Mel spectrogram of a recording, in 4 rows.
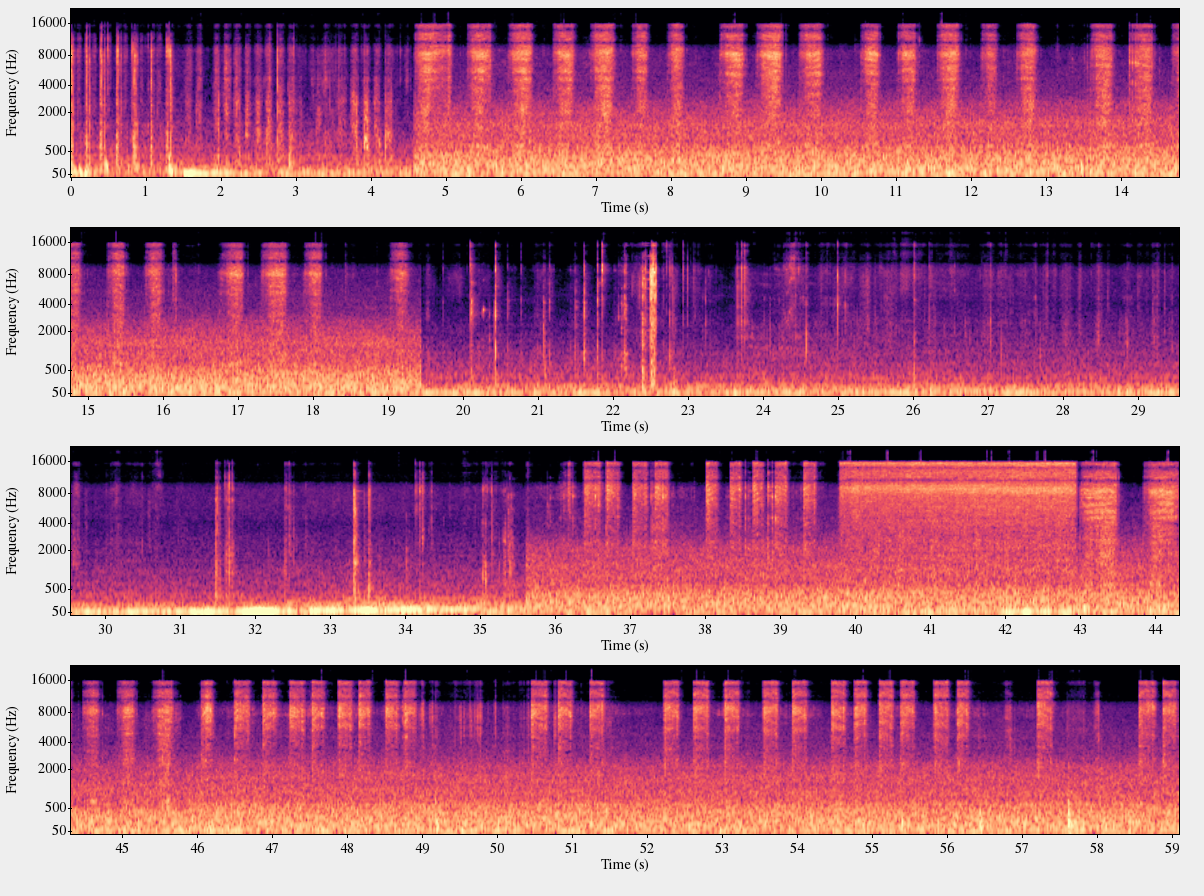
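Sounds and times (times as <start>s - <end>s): spray hissing: 4.6s - 13.0s, 13.6s - 16.2s, 16.8s - 19.4s, 35.6s - 49.0s, 52.2s - 56.3s, 58.6s - 59.0s.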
